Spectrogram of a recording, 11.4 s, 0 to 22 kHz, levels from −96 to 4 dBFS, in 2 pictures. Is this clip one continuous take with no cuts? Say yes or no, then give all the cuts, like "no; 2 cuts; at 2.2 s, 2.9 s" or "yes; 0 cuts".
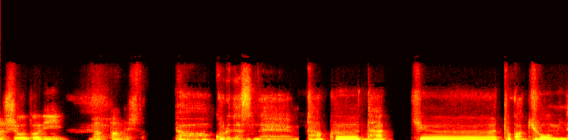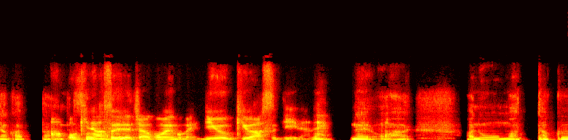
no; 1 cut; at 3.0 s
